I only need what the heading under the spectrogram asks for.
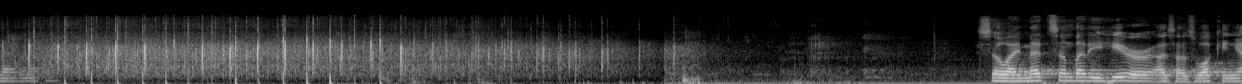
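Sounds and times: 
congregation clapping to welcome a guest pastor: 0.0 - 7.5
speech: 9.9 - 12.4.

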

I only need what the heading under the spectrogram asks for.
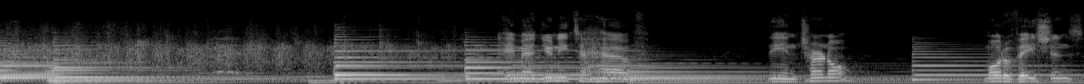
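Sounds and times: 
audience applause: 0.0 - 5.6
organ or keyboard chords: 0.0 - 10.8
speech: 5.2 - 6.6, 7.7 - 8.6, 9.9 - 10.8.

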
